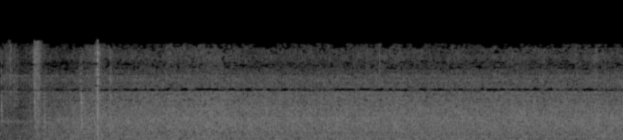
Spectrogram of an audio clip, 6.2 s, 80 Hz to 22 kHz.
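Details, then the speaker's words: Scythe Susanoo CPU cooler with four 100mm fans switched back up to high speed: steady even rush of air with faint low hum, no ticking or rattle; normal high-speed fan noise. "If I turn it up to maximum, there is a fair bit of fan noise then."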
